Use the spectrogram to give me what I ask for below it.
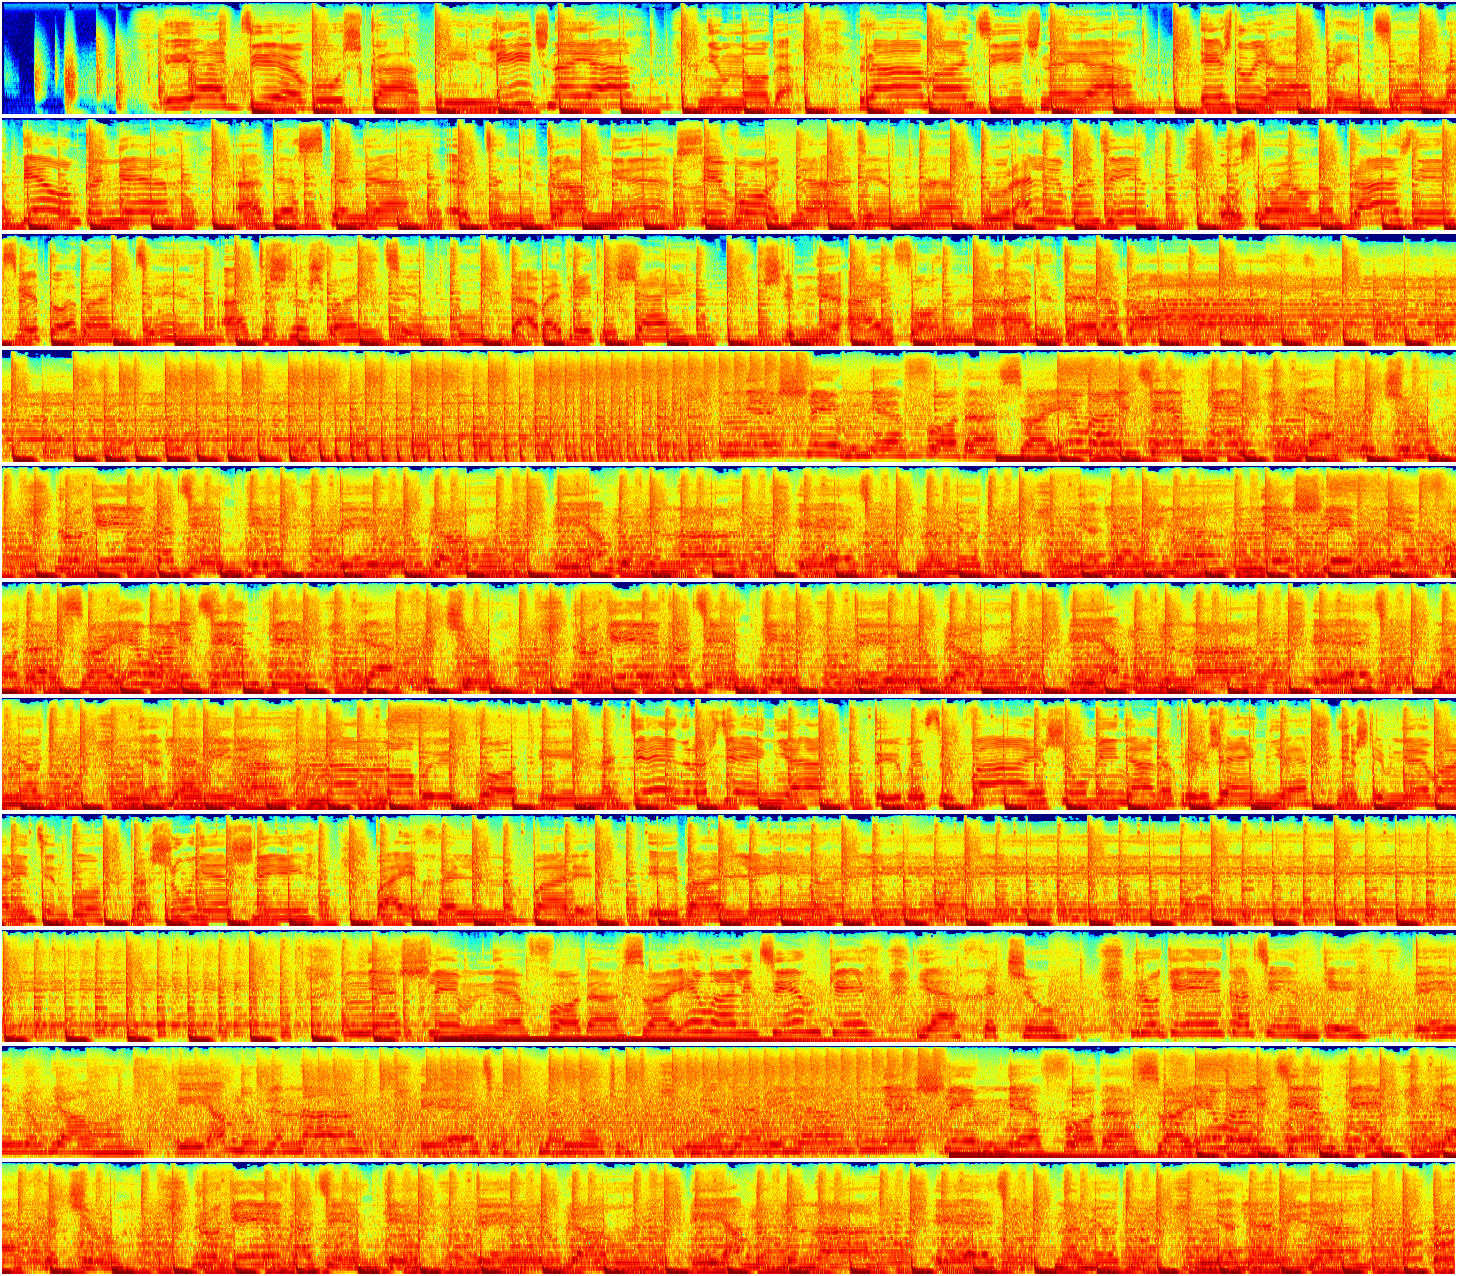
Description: Категория Русская музыка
